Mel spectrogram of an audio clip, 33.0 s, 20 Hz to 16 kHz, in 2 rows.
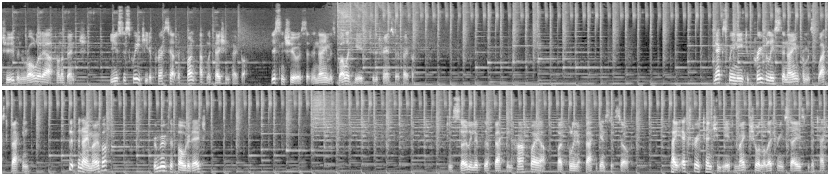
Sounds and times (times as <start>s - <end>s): Speech: 0.0s - 8.3s, 14.2s - 17.1s, 17.9s - 18.7s, 19.6s - 20.6s, 25.4s - 29.1s, 29.9s - 33.0s
Music: 0.0s - 33.0s.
